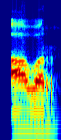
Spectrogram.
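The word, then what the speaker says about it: hour: अगला प्रश्न यू आर आवर late. अब क्योंकि यहां एच है लेकिन उच्चारण हो रहा है आवर।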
